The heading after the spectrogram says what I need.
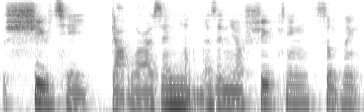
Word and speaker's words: Ncuti Gatwa: His name is pronounced Shooty Gatwa, as in you're shooting something with an eye, Shooty.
